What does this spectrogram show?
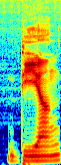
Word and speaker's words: দেয়াং: আমি আপনাদের একটু দেখাই দিয়াং খ্রিষ্টবাণী প্রচারের গোড়াপত্তন এটা এখন আঞ্চলিক ভাষায় আমরা সবাই এটাকে দিয়াং বলছি বাট এটার আসল প্রোনাউন্সিয়েশন হবে দেয়াং পূর্বে এটা দেয়া ছিল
